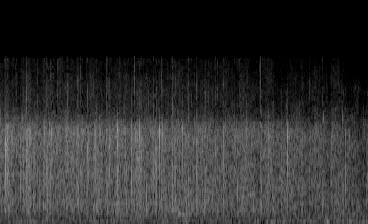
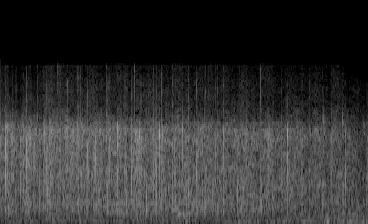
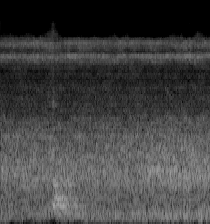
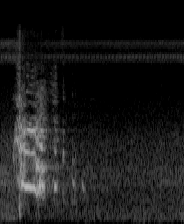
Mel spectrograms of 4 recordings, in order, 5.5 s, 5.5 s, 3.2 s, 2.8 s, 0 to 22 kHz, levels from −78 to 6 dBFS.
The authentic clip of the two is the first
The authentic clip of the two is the second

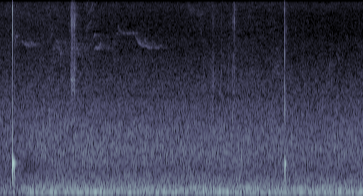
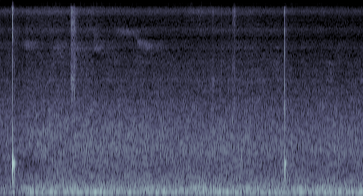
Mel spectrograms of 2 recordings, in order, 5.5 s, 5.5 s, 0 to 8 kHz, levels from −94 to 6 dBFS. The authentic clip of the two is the first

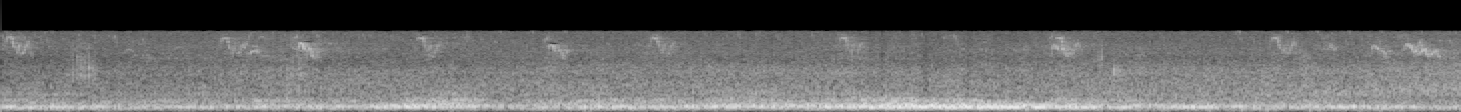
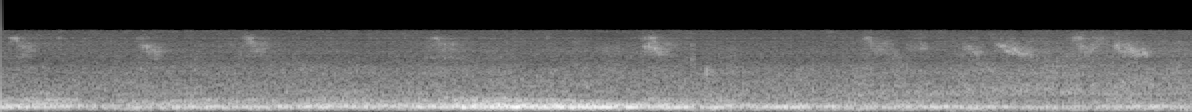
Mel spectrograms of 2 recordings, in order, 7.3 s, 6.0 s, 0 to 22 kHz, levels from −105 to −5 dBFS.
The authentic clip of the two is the first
